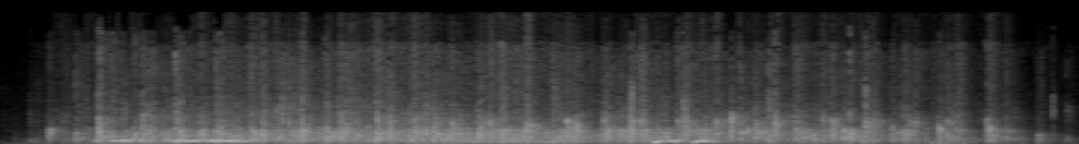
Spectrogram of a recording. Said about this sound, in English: Round of applause, thank you.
